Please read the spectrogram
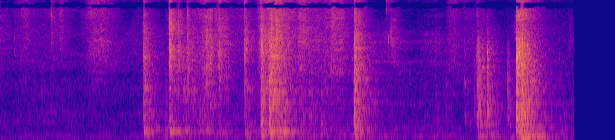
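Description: Knocks and clatter as a tray of foil cake cups is slid onto a rack of an electric oven, then the oven door shut with the loudest thud about five seconds in. The sound cuts off abruptly right after.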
